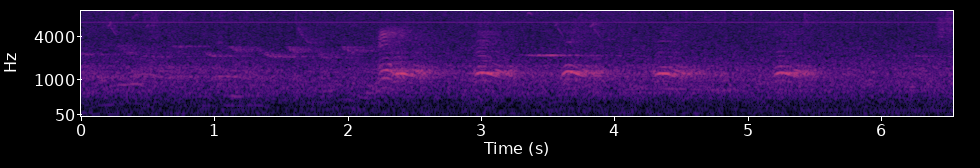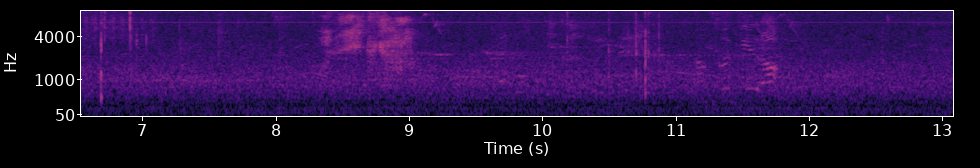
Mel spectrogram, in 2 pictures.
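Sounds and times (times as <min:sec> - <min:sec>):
bird calling in arched notes: 0:00.1 - 0:05.6.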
